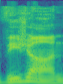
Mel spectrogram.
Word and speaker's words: Vigeant: And uh Phil, just like Djon, Vjon, that's how you pronounce his name.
